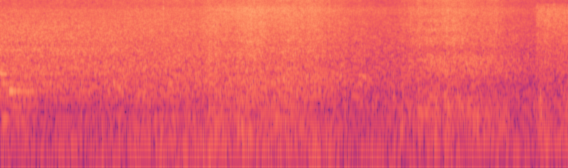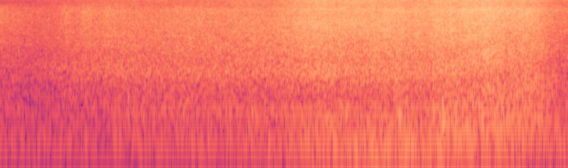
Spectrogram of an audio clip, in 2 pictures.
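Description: Ocean surf and wind noise: a steady rush that swells louder about thirteen seconds in and eases off near the end.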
